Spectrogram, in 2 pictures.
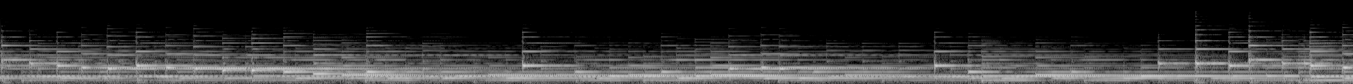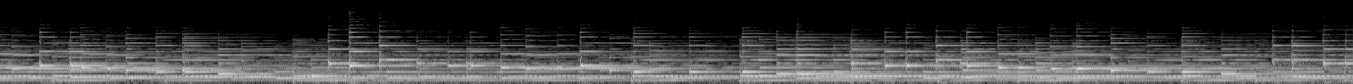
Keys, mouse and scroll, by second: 0.0-4.2 typing, 6.7 typing, 7.5 Return, 9.3 click, 12.1 click, 17.7-18.1 scroll down 1, 18.1-18.4 scroll up 1, 19.1-19.9 scroll down 1, 20.9 right click, 21.8 click, 24.0 ctrl+v, 25.7 click.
